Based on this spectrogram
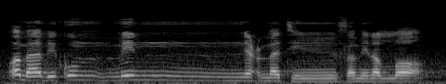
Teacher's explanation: نون ساكنة جاءت بعدها النون فإضغام مع الغنة، وهو إضغام المتماثلين لأنهما حرفان مثلان، مر بنا أيضا في باب الإضغام الصغير. فالنون هنا نون واحدة مشددة تنطق بها مع الغنة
